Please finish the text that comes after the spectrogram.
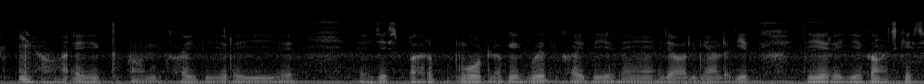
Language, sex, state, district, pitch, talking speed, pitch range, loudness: Hindi, male, Maharashtra, Chandrapur, 100 Hz, 155 wpm, 100-105 Hz, -42 LUFS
